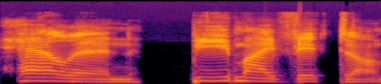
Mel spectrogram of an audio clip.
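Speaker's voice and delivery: very slow, drawn-out, seductive delivery. Quoting a horror villain's famous line, seductive Tony Todd delivery. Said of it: "it's so seductive".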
